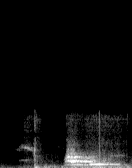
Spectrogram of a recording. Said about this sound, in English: And a dog. Yeah, the dog is me.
